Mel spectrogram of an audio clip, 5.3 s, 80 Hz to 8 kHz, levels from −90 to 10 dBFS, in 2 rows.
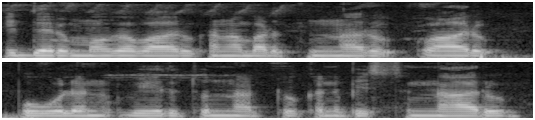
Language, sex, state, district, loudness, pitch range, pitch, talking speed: Telugu, male, Telangana, Mahabubabad, -18 LUFS, 110-115 Hz, 115 Hz, 80 wpm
